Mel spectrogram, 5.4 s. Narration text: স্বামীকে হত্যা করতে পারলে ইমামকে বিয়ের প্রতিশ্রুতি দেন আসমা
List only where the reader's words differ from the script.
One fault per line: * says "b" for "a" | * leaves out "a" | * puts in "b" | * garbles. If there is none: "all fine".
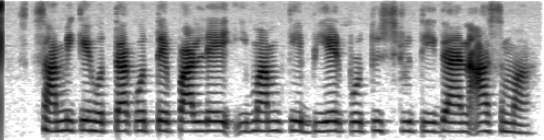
all fine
